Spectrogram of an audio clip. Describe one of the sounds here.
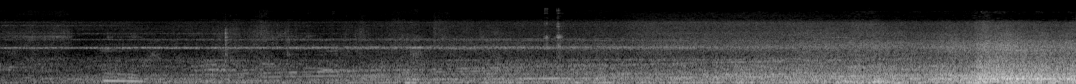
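The motors of an electric subway train whine and rise in pitch as it pulls away.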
